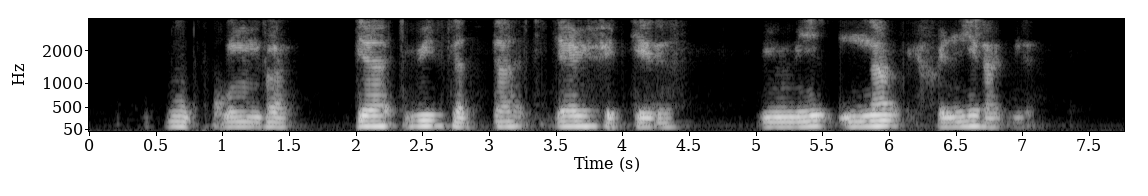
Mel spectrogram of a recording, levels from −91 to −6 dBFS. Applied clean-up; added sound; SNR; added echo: neural mask model DeepFilterNet 3.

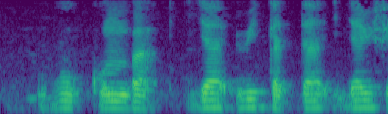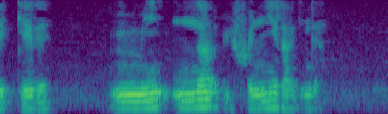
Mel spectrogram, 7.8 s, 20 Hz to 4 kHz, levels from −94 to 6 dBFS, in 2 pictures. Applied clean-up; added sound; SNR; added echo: none; none; none; none.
